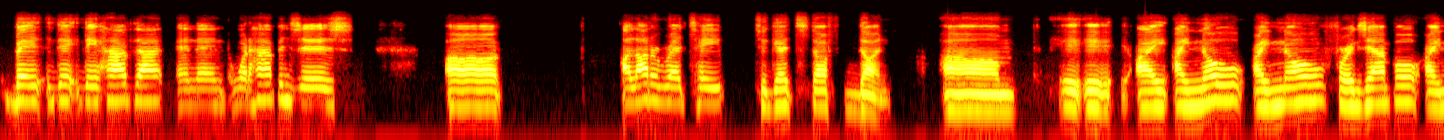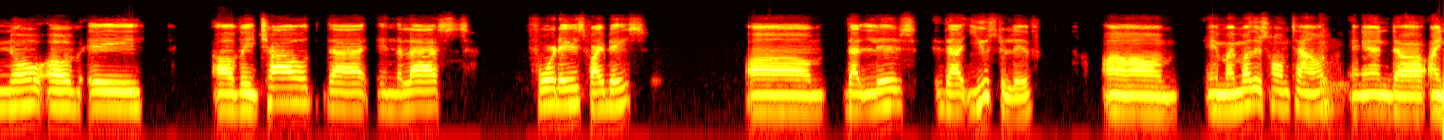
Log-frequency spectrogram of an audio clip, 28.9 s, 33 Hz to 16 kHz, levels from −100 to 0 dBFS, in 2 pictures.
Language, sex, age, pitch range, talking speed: English, male, 30-49, 130-160 Hz, 125 wpm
